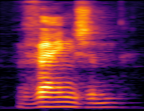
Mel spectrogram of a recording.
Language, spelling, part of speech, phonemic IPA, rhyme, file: Dutch, veinzen, verb, /ˈvɛi̯n.zən/, -ɛi̯nzən, Nl-veinzen.ogg
- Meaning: to feign, pretend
